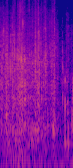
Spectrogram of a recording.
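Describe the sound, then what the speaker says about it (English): Crinkling of a large plastic bag holding board game tokens, unpacked during a tabletop game unboxing; soft, close rustling and crackling that runs steadily throughout, with a few sharper crunches near the end. "One big plastic bag."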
